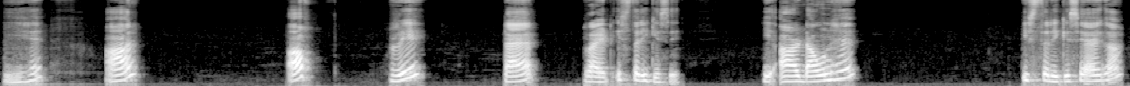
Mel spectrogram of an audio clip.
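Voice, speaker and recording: A woman teaching shorthand, going through each letter slowly and repeating the strokes as she writes them. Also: fairly high pitch, lively intonation, vocal fry, husky. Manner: deliberate, repeats letters and directions while writing. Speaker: stenography teacher. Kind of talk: slow step-by-step lesson explaining shorthand strokes.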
